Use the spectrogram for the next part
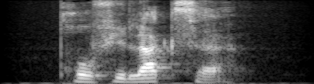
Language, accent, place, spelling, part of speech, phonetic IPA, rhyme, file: German, Germany, Berlin, Prophylaxe, noun, [pʁofyˈlaksə], -aksə, De-Prophylaxe.ogg
- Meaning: prophylaxis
